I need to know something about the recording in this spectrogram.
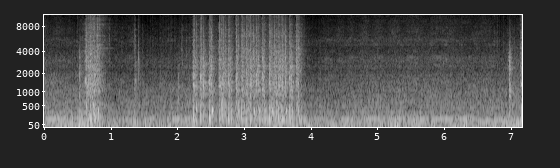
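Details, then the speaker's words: Lectric XPremium mid-drive e-bike with throttle, pulling off from a stop in too high a gear: rapid, ragged clacking bursts as the chain skips over the freewheel; the fix is to shift down to first before stopping. "if you have too low sorry uh yeah two no too high a gear ratio um then the chain skips over the Freewheel and you get this like this"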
